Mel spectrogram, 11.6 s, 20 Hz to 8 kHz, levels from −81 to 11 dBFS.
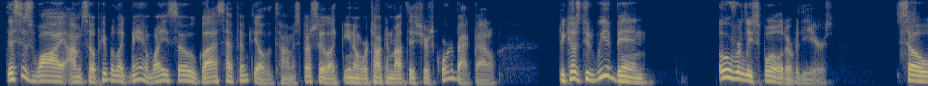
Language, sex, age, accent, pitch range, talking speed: English, male, 20-39, American, 110-145 Hz, 210 wpm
